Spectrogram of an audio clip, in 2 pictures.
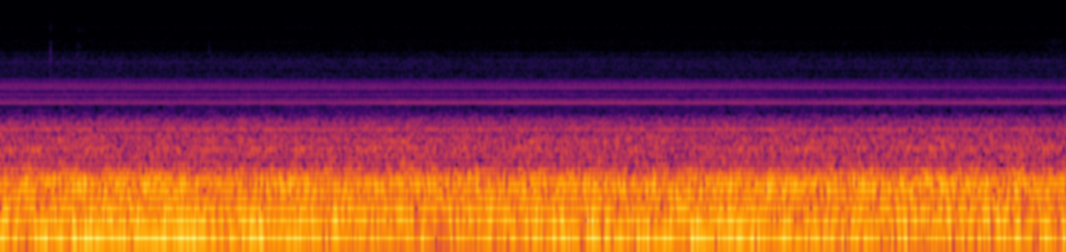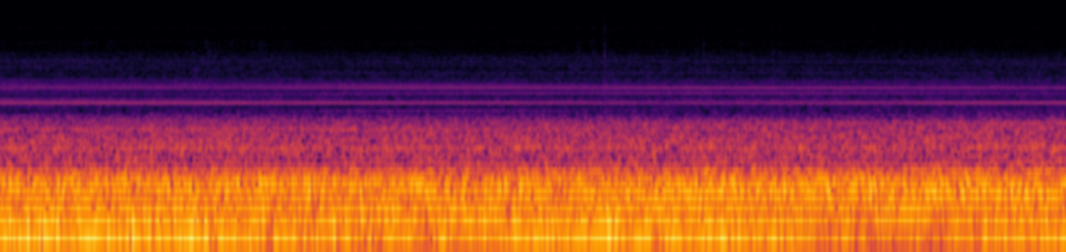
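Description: Jet airliner cabin noise in the climb after takeoff: a constant low drone of engines and airflow, with a few steady whining tones above it.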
